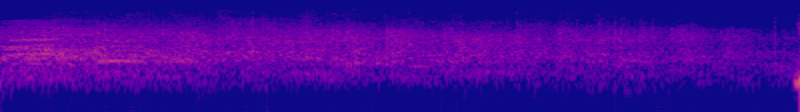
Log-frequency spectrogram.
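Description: Church congregation applauding in response to the sermon, the clapping slowly dying away over several seconds.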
